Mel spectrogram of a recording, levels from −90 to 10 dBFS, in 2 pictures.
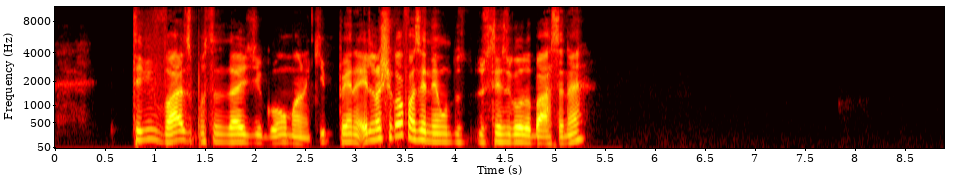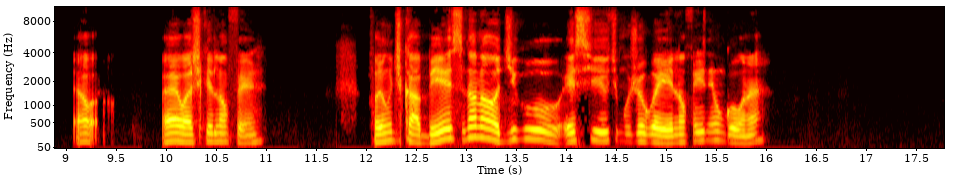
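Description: No technical faults can be heard anywhere in the speech recording, and the signal stays steady and intact throughout.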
